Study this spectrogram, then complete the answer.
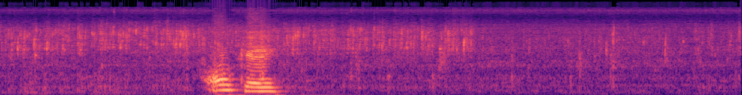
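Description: Tap water runs steadily into a sink for hand washing, a soft continuous hiss throughout with a brief spoken word partway through.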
